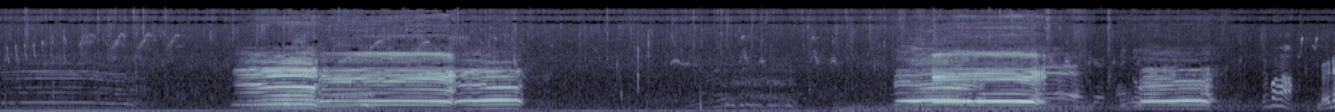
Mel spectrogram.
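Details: Several tame cattle heading for the barn during rain: a low moo opens, followed by two long, loud, harmonic-rich lowing calls, each broken into segments, separated by quieter stretches with a low steady hum underneath.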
